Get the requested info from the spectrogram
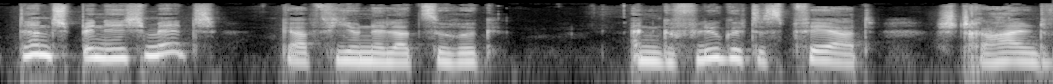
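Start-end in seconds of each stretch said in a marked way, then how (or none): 0.1-1.1 higher, louder small flute voice, stunned; seeing a flying horse; amazed little flute. Acted. Fionella amazed.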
